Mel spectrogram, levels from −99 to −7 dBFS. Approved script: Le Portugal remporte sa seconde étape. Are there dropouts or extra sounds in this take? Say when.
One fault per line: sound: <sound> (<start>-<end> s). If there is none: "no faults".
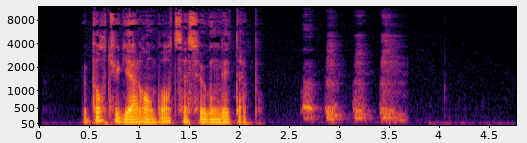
sound: throat clearing (2.6-3.7 s)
